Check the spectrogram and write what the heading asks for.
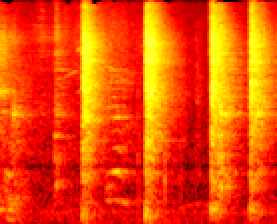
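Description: A stick striking a cooking pan played as a drum: four sharp hits about half a second apart, the last two closer together, each with a short ring.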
